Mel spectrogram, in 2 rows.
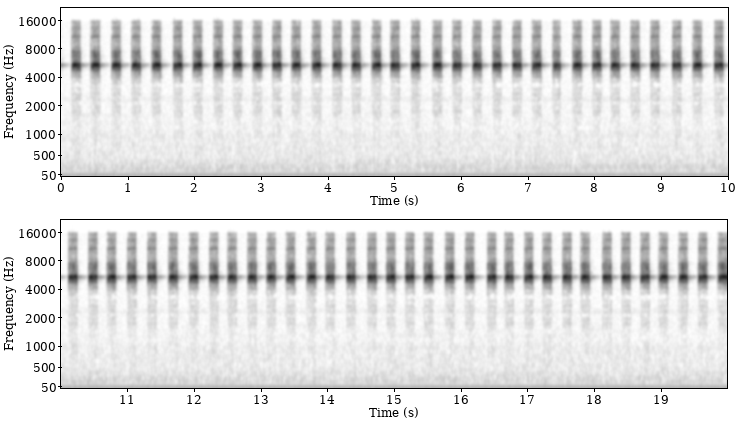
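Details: Night-time crickets captured live on a Sony PCM D100 field recorder, chirping without a break for twenty seconds: short, shrill pulses repeated evenly about three times a second against complete quiet.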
